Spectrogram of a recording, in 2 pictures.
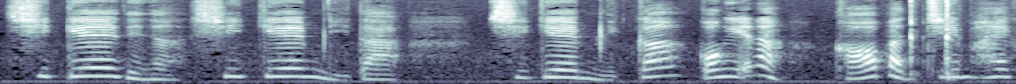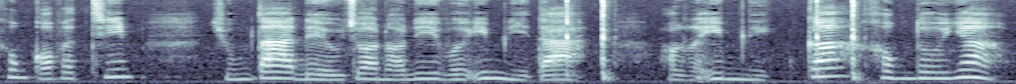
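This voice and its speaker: A woman's voice: on the high side, expressive, unhurried, noisy background. A woman teaching a grammar lesson, often restarting phrases and asking her viewers questions. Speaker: Korean language teacher.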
